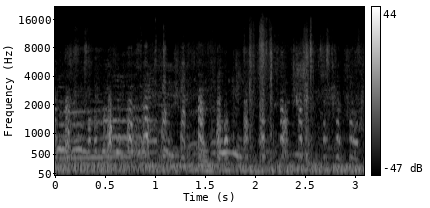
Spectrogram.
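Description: Several free-range native chickens cluck and chatter nearby in a continuous busy stream of short calls.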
